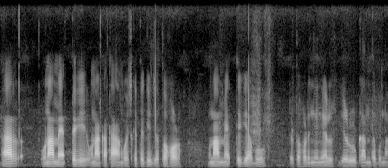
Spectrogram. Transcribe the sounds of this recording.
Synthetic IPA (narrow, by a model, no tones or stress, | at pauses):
aɾ | ɔnamɛt̪̚ˀt̪ɛɡiɔ̰nakat̪ʰaa̰ŋɡɔskɛt̪ɛɡid͡ʒɔt̪ɔɦɔ̰ɽ | ɔnamɛt̪̚t̪ɛɡia̰bɔ | d͡ʒɔt̪ɔɦɔɽɲɛɲɛld͡ʒeɽuɾkant̪abɔna̰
